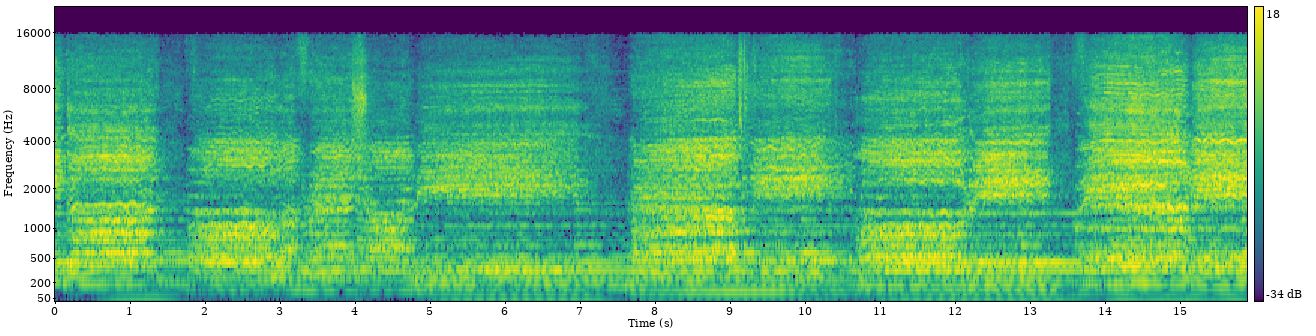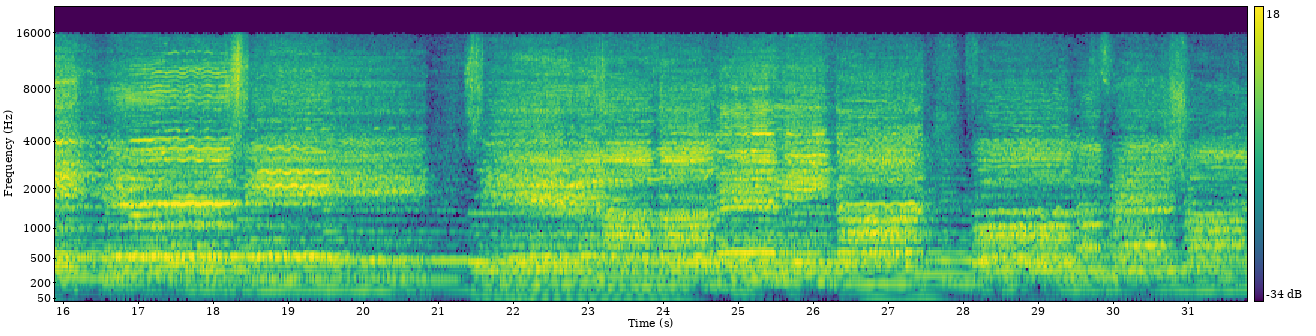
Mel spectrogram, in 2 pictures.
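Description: A mixed church choir singing an anthem in parts, in phrases of a few seconds, with keyboard accompaniment holding low bass notes beneath the voices.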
